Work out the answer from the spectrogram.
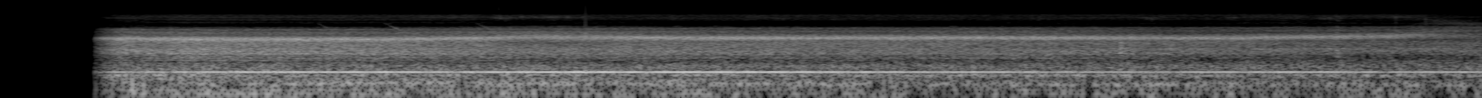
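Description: Goods train's covered wagons rolling past close by: a steady loud rolling noise with a steady hum and a higher whine running through it, which rises slightly near the end. The sound comes in suddenly about a second in.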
